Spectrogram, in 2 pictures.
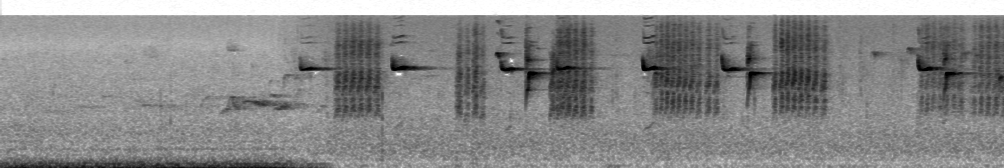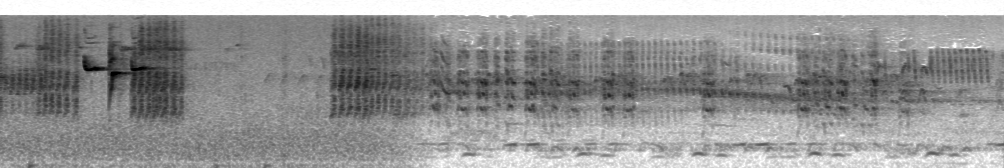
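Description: A loud low rumble for about three seconds, then a bird giving a long, irregular series of sharp, high, short calls. After that comes quieter, continuous chirping song.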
